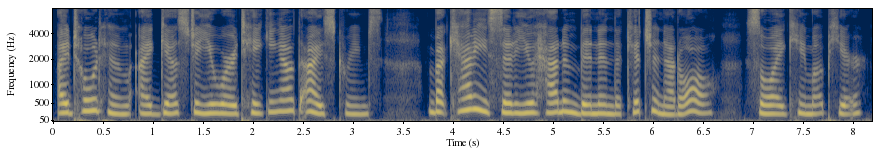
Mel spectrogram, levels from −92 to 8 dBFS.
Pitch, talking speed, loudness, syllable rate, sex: 245 Hz, 205 wpm, -17 LUFS, 4.8 syllables/s, female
